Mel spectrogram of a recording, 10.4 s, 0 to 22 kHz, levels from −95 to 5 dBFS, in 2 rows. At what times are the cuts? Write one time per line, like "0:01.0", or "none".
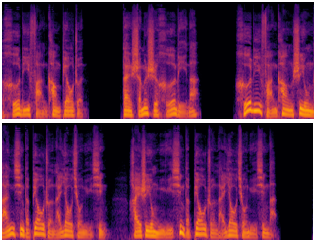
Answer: none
